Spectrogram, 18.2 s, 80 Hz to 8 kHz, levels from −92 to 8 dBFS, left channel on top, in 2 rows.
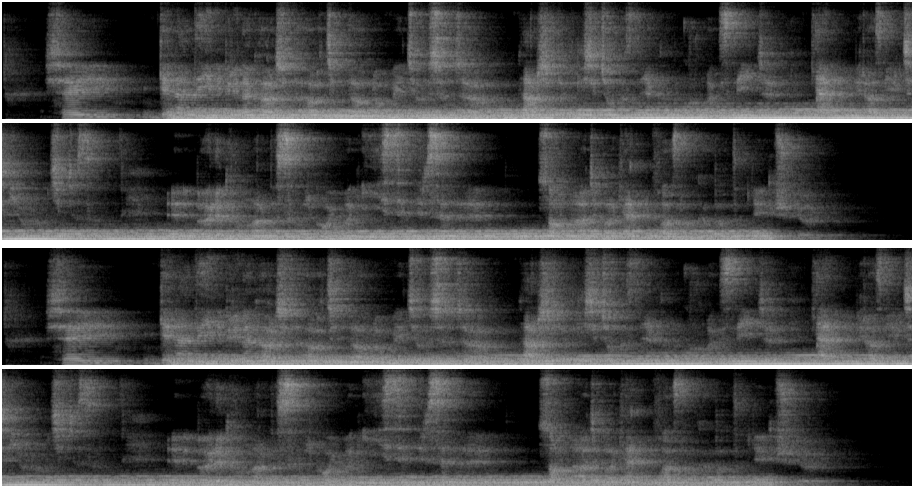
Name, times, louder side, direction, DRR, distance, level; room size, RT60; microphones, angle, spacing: voice 1, 0.0-4.9 5.2-14.0 14.5-17.3, left 1 dB, 55° left, -6 dB, 2.6 m, -39 dB
sound 1, 1.6-16.8, left 3 dB, 40° left, 0.4 m, -26 dB
9.0 x 6.1 x 3.6 m, 1.2 s
head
